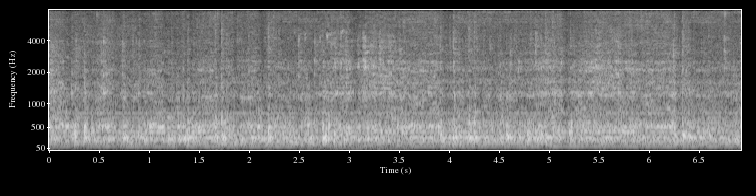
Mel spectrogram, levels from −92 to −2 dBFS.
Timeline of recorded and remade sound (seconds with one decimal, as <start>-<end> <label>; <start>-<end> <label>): 0.0-2.5 recorded; 2.5-3.6 remade; 3.6-6.9 recorded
